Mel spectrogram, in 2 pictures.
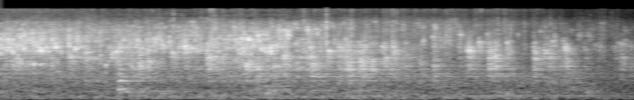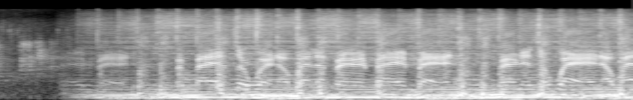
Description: Food frying in oil, music plays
